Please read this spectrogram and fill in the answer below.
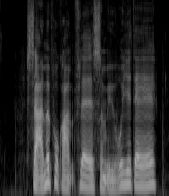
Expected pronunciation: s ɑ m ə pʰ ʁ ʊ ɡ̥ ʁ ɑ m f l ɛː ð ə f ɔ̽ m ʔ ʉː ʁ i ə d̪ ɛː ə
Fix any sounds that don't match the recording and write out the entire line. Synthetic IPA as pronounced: s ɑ m ə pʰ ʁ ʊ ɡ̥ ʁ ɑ m f l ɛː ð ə s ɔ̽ m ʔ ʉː ʁ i ə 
